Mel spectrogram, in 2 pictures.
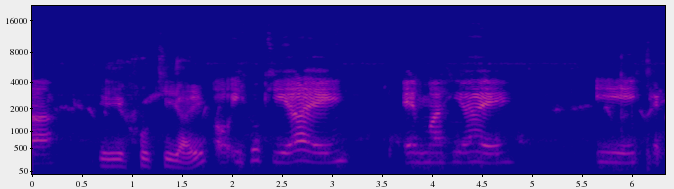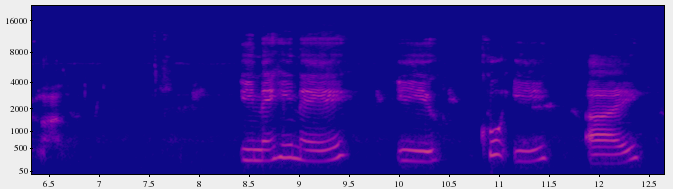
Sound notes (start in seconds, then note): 0.0 student 1 speaks in native language; 0.2 Instructor speaks in native language; 1.9 student 1 continues speaking in native language; 8.0 student 2 speaks in native language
